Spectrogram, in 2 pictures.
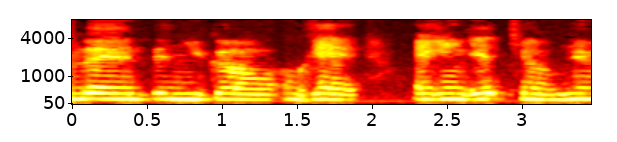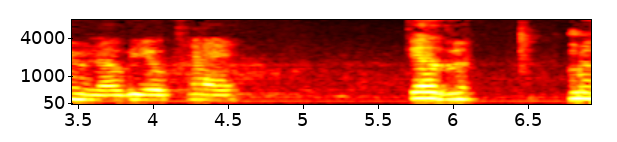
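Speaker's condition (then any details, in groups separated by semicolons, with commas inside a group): Cerebral palsy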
